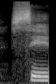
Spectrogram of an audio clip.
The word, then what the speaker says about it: c'est: C'est génial.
